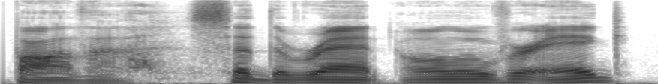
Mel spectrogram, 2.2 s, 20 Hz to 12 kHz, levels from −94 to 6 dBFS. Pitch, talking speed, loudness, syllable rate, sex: 100 Hz, 190 wpm, -18 LUFS, 4.8 syllables/s, male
